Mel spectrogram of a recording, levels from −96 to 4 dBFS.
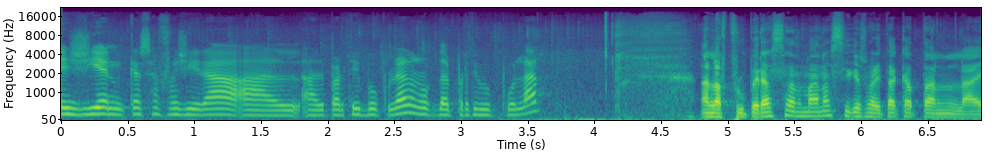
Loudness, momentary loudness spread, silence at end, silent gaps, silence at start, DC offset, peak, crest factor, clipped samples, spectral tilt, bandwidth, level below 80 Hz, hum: -17 LUFS; 16 LU; 0 s; none; 0 s; under 0.1%; 0 dBFS; 18 dB; under 0.1%; -4.5 dB/octave; 19 kHz; -38 dBFS; none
